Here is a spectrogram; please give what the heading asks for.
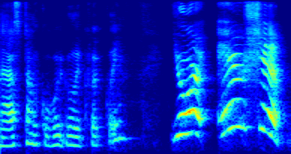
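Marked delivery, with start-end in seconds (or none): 1.7-2.9 high, loud and slow; alarmed exclamation. A narrator's reading. Sammy telling Uncle Wiggily the airship is gone, alarmed. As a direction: cry it out in dismay. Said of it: "exclaimed Sammy".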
